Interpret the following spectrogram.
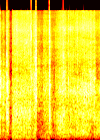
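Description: Skateboard wheels rolling over concrete, a steady gritty roll broken by a few sharp clacks.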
